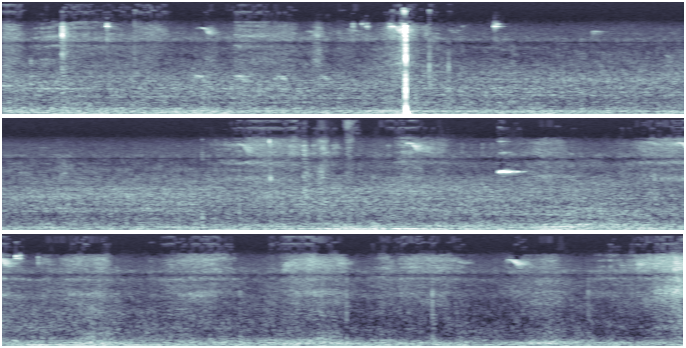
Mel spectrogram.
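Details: Female domestic cat purring while being petted: a soft, steady low rumble with a gently pulsing rhythm throughout, plus one sharp click near the four-second mark and faint background hiss.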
